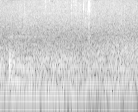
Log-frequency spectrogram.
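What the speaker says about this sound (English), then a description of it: "The storm." Thunderstorm in the video game Life is Strange Double Exposure, a steady low rumble with rain hiss and wind, continuous and fairly quiet.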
